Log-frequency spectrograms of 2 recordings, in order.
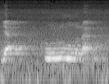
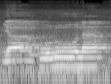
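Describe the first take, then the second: First: A held throat catch comes before kuluna. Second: No held throat catch comes before kuluna. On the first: The speaker calls it right. "Hamzah ini punya sifat suaranya tertahan" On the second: The speaker calls it wrong.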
